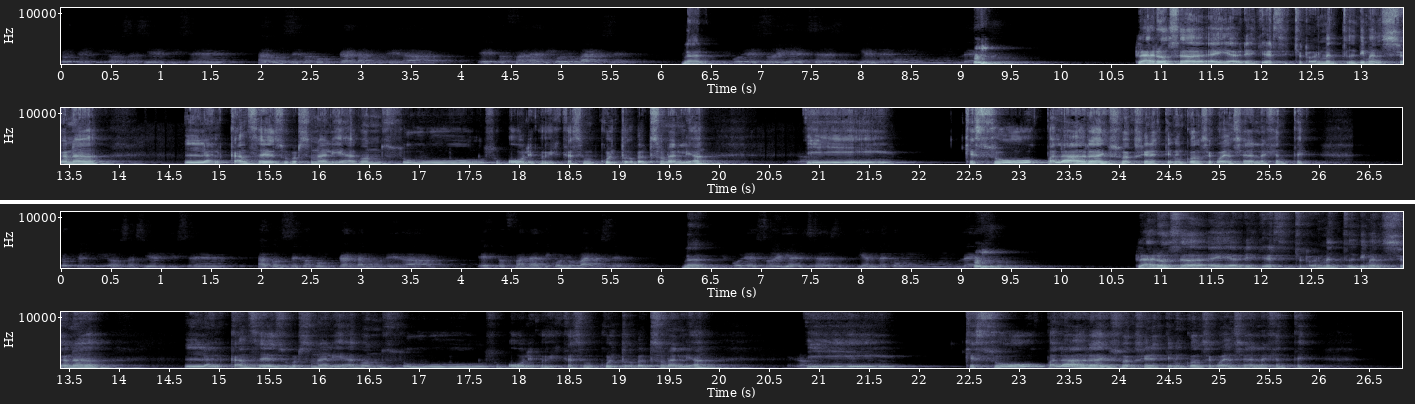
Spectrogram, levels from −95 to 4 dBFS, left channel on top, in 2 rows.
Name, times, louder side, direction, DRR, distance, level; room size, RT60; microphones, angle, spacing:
voice 1, 0.0-1.7 2.0-3.8 4.2-5.7 6.6-9.4 20.7-21.7, right 2 dB, 55° right, 1 dB, 0.8 m, -48 dB
voice 2, 6.2-6.5 9.1-9.3 10.7-13.9 14.7-19.9 20.9-21.7 22.5-25.9, left 4 dB, 80° left, 13 dB, 0.5 m, -32 dB
9.8 x 5.2 x 4.7 m, 1.1 s
head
